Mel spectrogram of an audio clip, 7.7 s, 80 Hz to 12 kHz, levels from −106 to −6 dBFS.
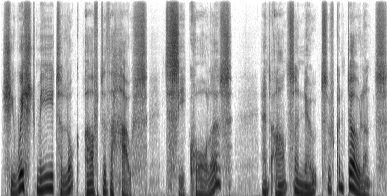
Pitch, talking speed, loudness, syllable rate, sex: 125 Hz, 125 wpm, -22 LUFS, 3.7 syllables/s, male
